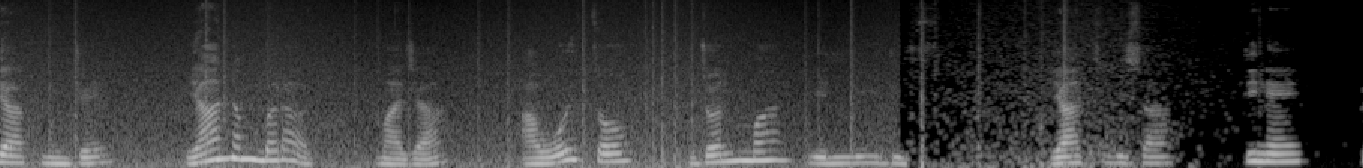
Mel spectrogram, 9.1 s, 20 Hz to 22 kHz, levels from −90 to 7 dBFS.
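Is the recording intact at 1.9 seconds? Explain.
Yes, the audio is intact at 1.9 seconds.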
